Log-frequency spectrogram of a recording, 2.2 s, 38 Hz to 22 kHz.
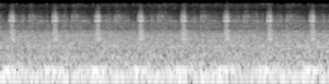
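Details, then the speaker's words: Hunter C-18 ceiling fan with light kit removed, running on a newly added single-speed on/off switch, much quieter; crisp even ticks about 3.5 per second over low motor hum, likely a slight tracking issue with one blade. "So, using the switch, here it's much quieter. There still is a slight"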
